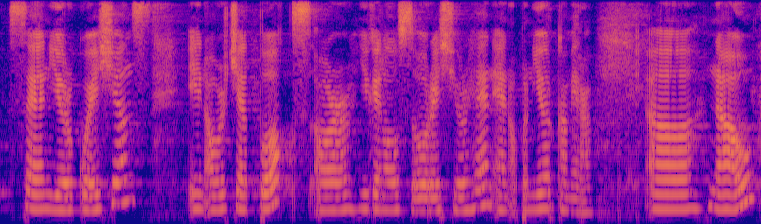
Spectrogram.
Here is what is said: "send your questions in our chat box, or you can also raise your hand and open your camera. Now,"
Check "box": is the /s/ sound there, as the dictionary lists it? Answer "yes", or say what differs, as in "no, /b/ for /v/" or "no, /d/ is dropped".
yes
